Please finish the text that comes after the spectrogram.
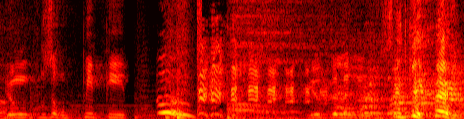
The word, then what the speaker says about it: Petite: Yung gusto ko, pitit. Yun talaga gusto ko. Hindi ka na nabasa ng petit lang yun. Pitit sa Tagalog yun. Bakit naging petit? Pitit yun. Yun talaga ang basa.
